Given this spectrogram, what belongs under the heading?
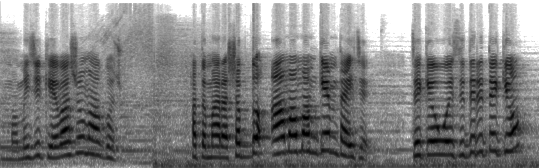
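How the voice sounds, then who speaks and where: An actress playing a young wife who defends herself to her mother-in-law and grows anxious, with soft music behind. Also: high-pitched, fast talker. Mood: defensive. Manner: defensive, protests then worries aloud. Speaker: actor in a family drama. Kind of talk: short-film drama acting. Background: soft background music.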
